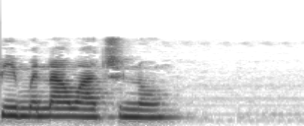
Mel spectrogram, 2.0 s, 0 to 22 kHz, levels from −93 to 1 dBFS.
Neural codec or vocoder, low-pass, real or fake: none; 7.2 kHz; real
